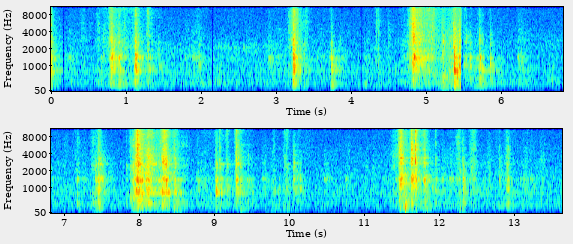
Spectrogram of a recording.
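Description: Flathead screwdriver pushing up the metal retaining tabs of a car-radio mounting sleeve set in a plastic dash kit. The sound is a series of short metallic clicks and scrapes with quiet gaps between them.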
